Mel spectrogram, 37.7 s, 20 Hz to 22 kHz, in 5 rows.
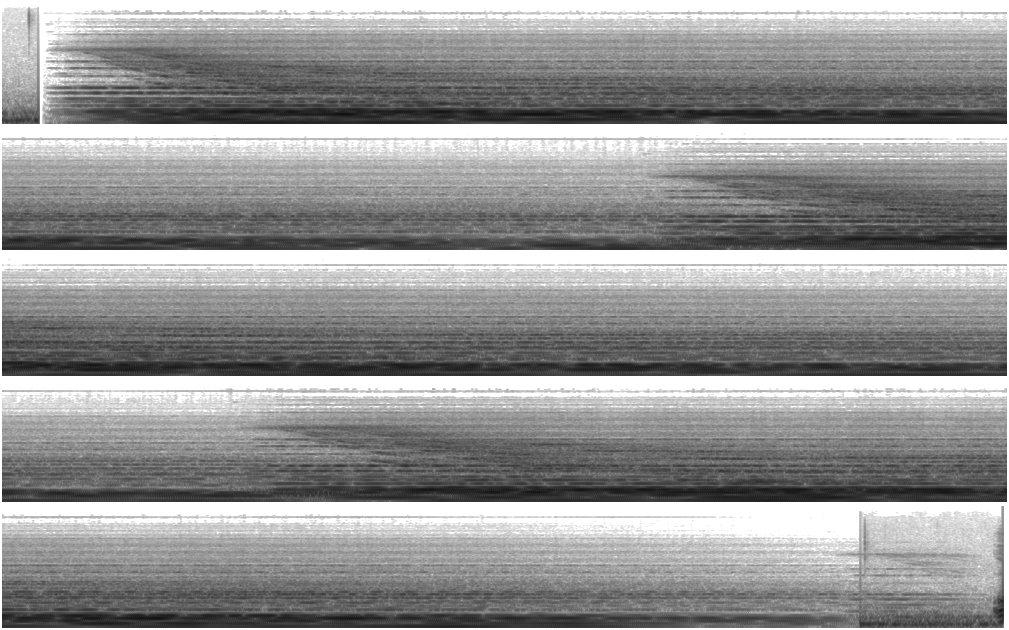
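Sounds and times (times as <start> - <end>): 
instrumental music from a CD with low drones and shimmering high notes: 0.4 - 37.6.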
